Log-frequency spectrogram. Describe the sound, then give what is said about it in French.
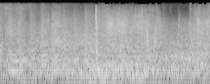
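A power plant explosion as a loud, continuous boom: a dense, rumbling roar stays steady and powerful through the whole clip with no pauses. No voices. “La centrale va exploser, papa.”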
